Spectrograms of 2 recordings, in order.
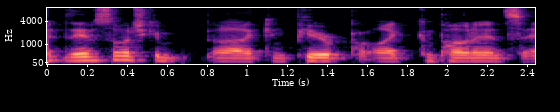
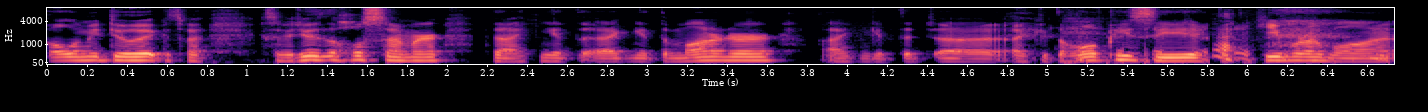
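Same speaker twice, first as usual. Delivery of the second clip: put-on eager, pleading child voice. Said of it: "I was, like, begging my parents".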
